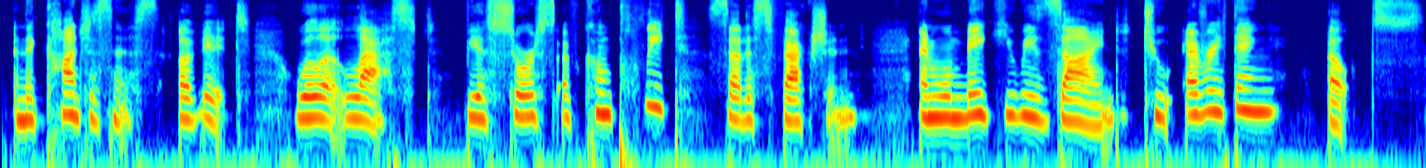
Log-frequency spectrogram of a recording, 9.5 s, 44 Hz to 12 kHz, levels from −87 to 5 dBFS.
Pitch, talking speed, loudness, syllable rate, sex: 240 Hz, 140 wpm, -19 LUFS, 4.5 syllables/s, female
